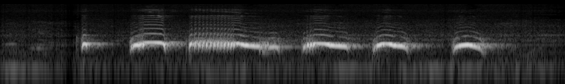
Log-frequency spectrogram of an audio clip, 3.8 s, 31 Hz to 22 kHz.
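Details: Spotted dove singing in the kuk 3 cooing style: one phrase of six low, mellow coos, the middle note long and drawn out, the last three short arched kuk notes evenly spaced, in a quiet setting.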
